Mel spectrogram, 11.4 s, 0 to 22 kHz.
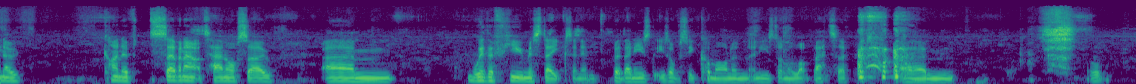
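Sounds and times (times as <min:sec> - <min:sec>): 
speech: 0:00.0 - 0:00.3, 0:01.0 - 0:04.0, 0:04.7 - 0:09.7, 0:10.3 - 0:11.2
person sneezing: 0:10.4 - 0:10.9.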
